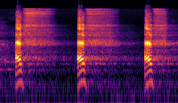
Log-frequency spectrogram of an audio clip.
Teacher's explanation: أطراف الثنيتين العليين على بطن الشفة السفلى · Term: الفاء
